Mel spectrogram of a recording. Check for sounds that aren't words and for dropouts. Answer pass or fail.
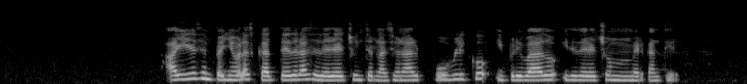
pass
